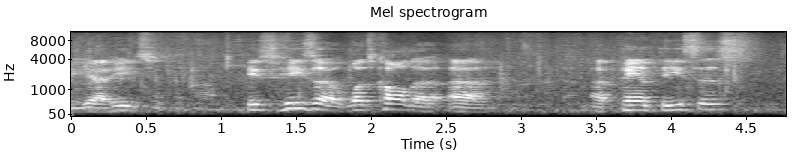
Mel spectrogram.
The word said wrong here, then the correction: pantheist: What is that? A pantheist, I guess you would actually pronounce it that.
